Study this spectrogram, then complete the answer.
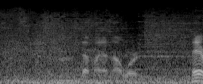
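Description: A blade slashes into a giant creature.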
